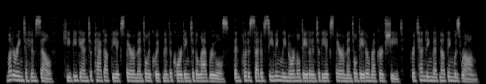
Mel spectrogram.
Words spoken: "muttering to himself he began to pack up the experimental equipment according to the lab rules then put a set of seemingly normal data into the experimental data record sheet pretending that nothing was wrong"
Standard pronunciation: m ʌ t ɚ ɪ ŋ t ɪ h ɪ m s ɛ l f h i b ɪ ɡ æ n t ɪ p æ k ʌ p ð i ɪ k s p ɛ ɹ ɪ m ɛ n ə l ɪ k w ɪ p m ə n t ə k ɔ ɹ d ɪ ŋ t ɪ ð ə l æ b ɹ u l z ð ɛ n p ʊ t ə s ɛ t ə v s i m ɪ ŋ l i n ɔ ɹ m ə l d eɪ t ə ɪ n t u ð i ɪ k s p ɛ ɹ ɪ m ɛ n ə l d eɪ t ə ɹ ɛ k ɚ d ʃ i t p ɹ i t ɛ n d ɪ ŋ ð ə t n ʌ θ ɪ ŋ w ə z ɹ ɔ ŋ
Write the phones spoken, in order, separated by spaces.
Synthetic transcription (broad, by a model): m ʌ t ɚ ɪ t ɪ h ɪ m s ɛ l f h i b ɪ ɡ æ n t ɪ p æ k ʌ p ð i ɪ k s p ɛ ɹ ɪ m ɛ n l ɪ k w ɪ p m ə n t ə k ɔ ɹ d ɪ ŋ t ɪ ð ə l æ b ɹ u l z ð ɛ n p ʊ t ə s ɛ t ə v s i m ɪ ŋ l i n ɔ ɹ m l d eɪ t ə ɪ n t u ð i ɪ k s p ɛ ɹ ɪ m ɛ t l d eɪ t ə ɹ ɛ k ɚ d ʃ i t p ɹ i t ɛ n d ɪ ŋ ð ə t n ʌ θ ɪ ŋ w ə z ɹ ɔ ŋ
